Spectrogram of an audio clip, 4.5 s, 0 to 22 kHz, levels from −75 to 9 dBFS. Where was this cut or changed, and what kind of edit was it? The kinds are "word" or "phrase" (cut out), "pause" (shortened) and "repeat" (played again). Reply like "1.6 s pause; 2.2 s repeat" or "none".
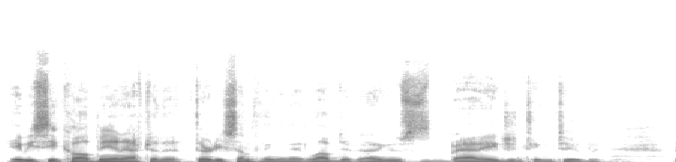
2.9 s phrase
